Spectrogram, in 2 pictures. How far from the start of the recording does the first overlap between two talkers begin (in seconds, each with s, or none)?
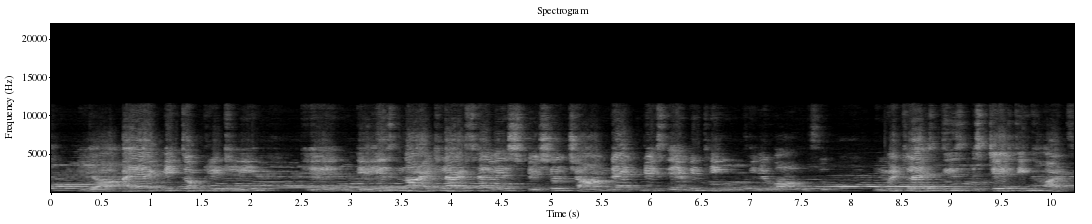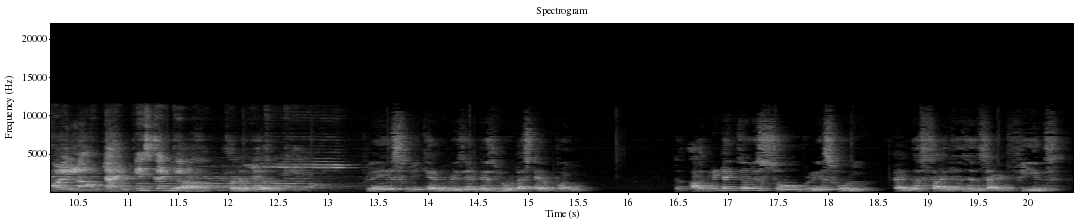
11.3 s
